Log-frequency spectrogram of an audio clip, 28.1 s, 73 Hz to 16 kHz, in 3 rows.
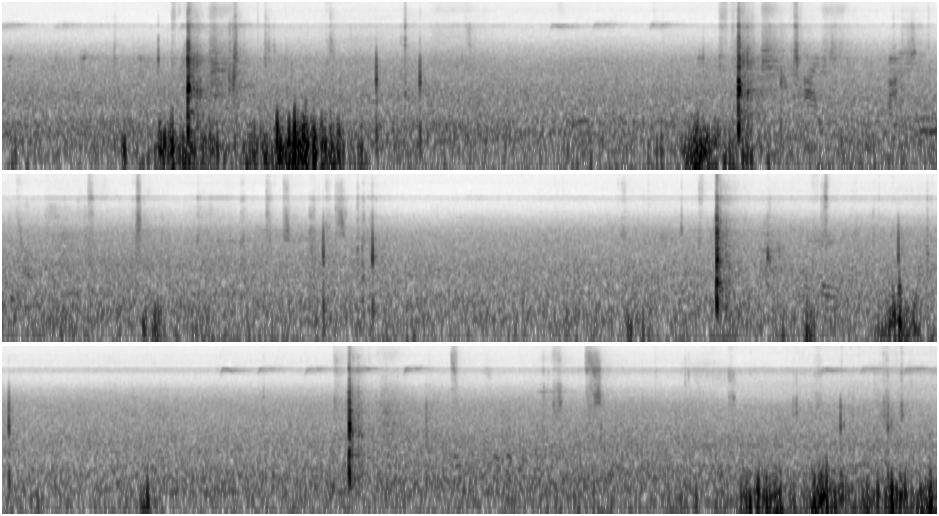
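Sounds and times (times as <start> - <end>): open-air background: 0.0 - 28.0
tennis ball bouncing knocks: 1.7 - 2.5, 7.3 - 8.0, 16.4 - 17.2, 22.0 - 23.1
tennis racket hitting ball: 1.7 - 2.5, 7.3 - 8.0, 16.4 - 16.9, 22.0 - 22.6.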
